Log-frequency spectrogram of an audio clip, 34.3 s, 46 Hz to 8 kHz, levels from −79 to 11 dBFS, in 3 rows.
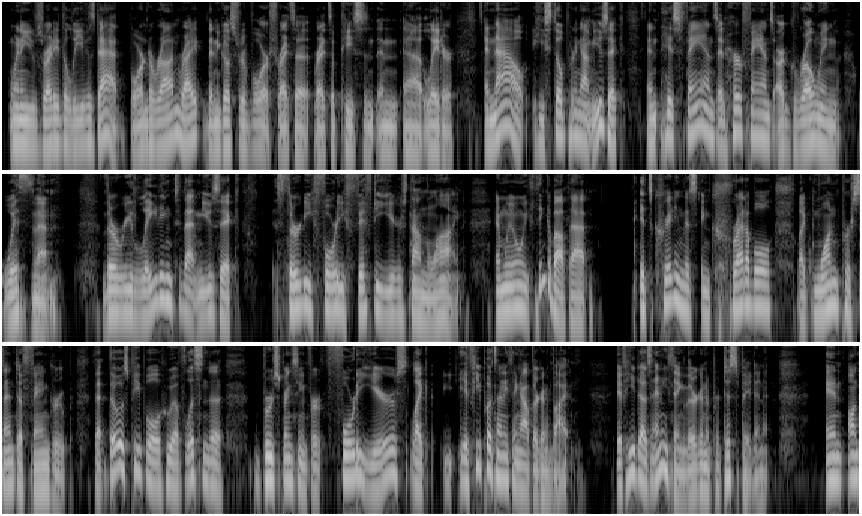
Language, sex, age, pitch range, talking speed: English, male, 30-49, 100-130 Hz, 185 wpm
